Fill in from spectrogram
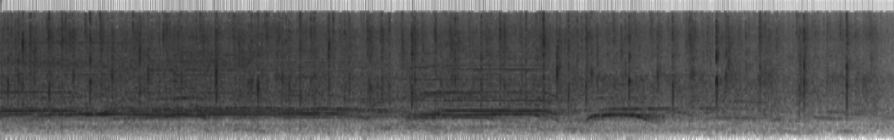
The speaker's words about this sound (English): Oh, clap your hands and shout. Clap your hands and shout.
